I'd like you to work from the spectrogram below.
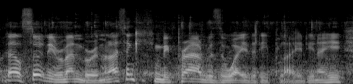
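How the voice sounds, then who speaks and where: A man's voice: fairly low pitch, sing-song, very fast. A man giving chatty poker punditry, hedging with fillers. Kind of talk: sports punditry. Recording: crowd noise in the venue.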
